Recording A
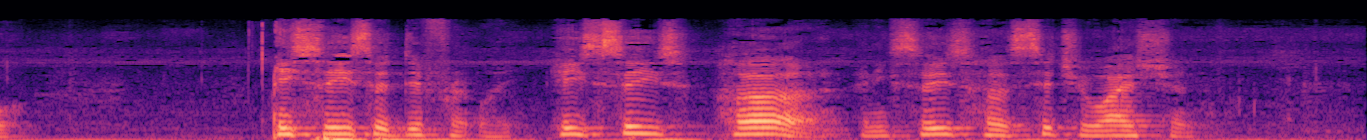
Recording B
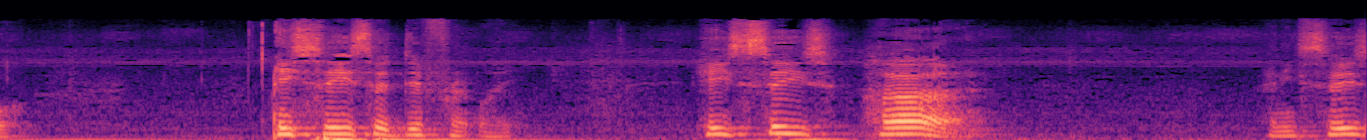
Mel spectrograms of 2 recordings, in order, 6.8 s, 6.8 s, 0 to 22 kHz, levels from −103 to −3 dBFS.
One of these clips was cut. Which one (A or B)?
A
